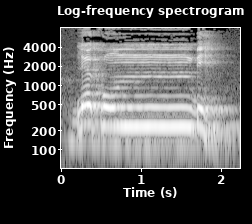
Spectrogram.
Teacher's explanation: مذهبان أولا ما عليه جمهور أهل الأداء أي علماء التجويد هو انطباق الشفتين للميم اطباق تام بحت لكم به وإظهار غنتها ثم النطق بالباء بعدها · Term: الإخفاء الشفوي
